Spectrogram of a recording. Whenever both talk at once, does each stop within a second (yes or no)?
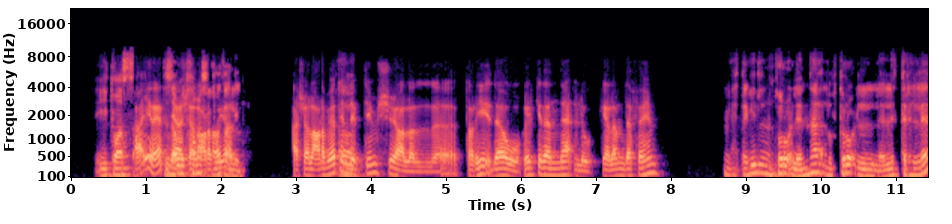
no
